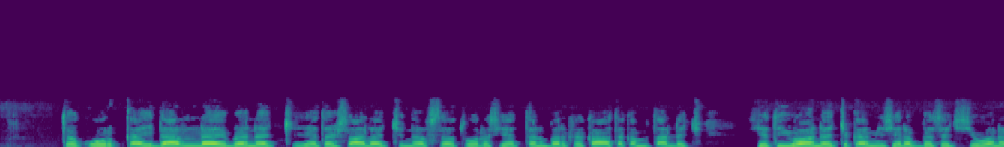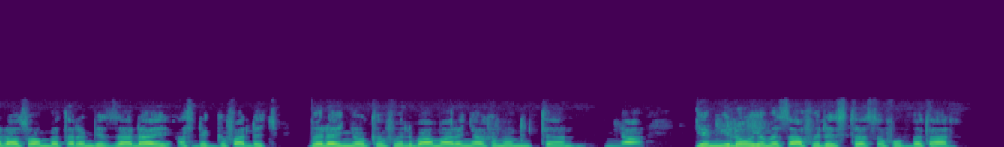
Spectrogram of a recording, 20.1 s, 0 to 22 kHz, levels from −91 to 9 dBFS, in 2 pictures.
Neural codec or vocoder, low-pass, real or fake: none; 7.2 kHz; real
